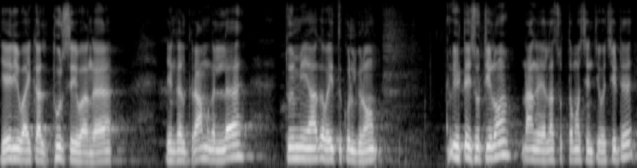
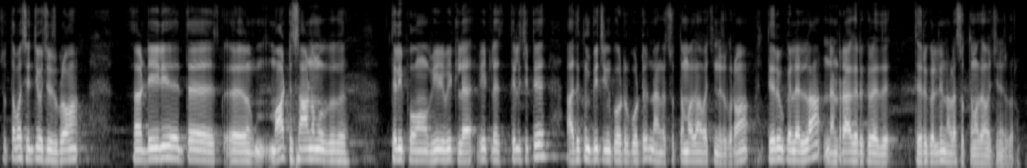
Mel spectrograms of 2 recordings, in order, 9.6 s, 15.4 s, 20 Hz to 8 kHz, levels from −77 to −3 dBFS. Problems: none marked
